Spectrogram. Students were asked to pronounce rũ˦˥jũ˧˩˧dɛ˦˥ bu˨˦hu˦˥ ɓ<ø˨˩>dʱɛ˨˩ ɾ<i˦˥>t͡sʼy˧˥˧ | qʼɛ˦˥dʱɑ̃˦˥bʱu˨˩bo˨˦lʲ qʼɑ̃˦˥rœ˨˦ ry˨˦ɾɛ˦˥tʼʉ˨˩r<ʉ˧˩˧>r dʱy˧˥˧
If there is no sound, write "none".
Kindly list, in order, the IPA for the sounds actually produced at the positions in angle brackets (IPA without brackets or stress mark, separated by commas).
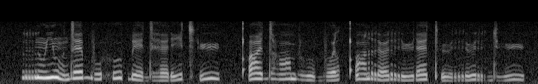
e˨˩, i˦˥, ʉ˧˥˧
